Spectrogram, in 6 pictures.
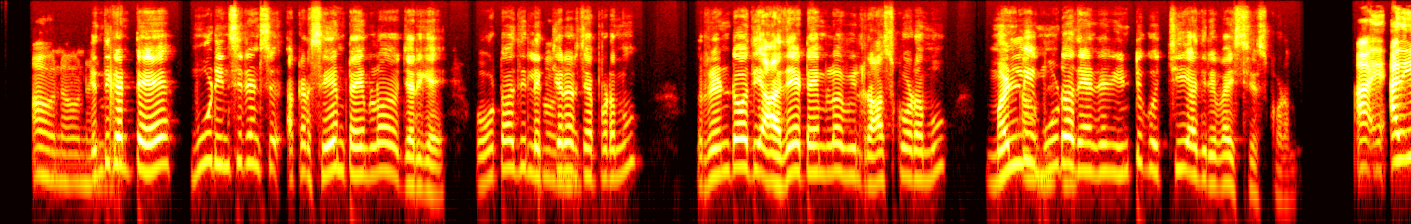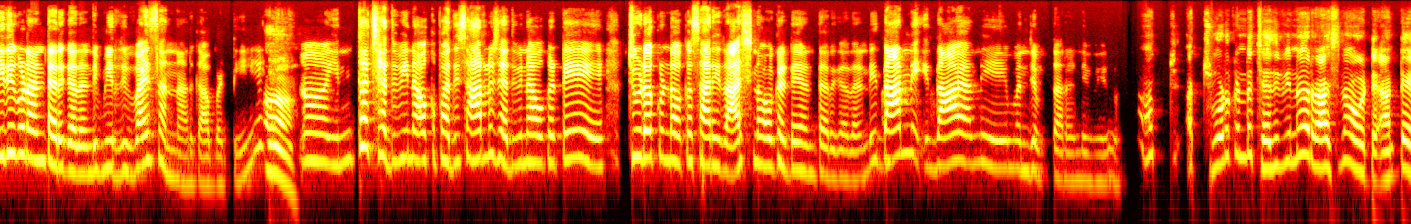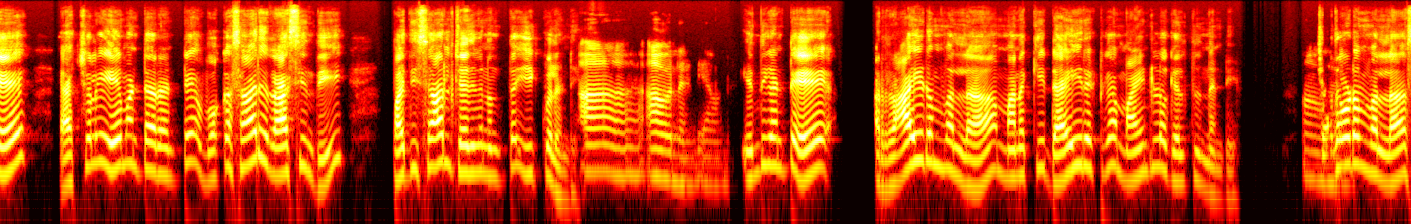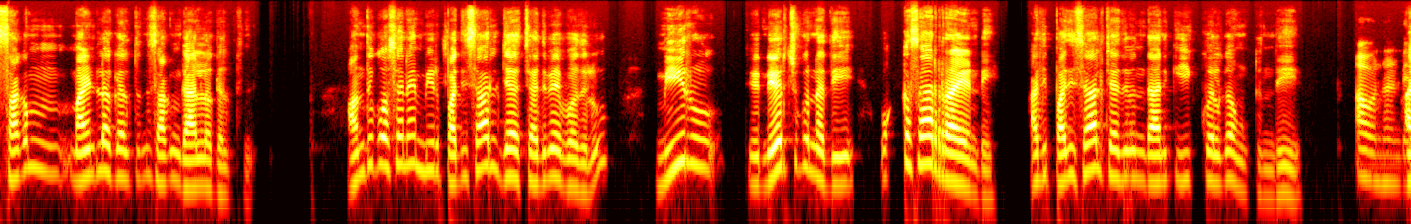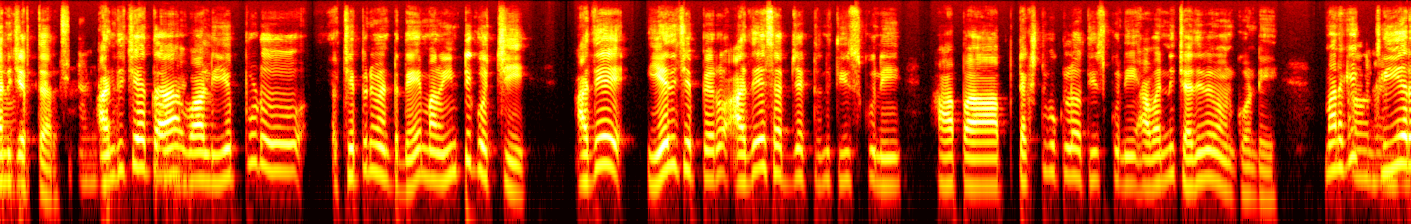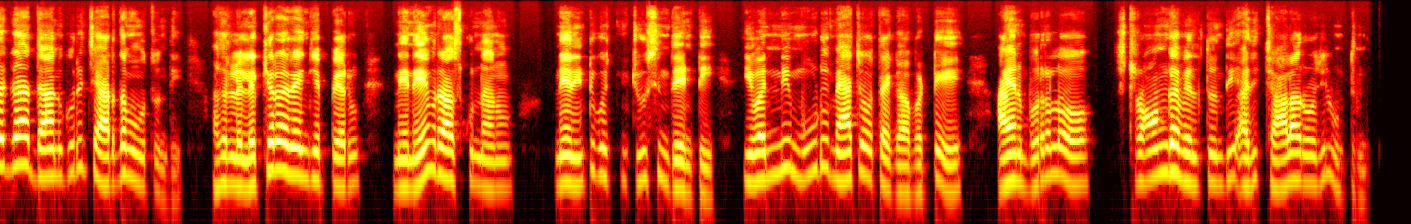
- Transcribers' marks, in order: in English: "ఇన్సిడెంట్స్"; in English: "సేమ్"; in English: "లెక్చరర్"; in English: "రివైజ్"; in English: "రివైస్"; other noise; in English: "యాక్చువల్‌గా"; in English: "ఈక్వల్"; in English: "డైరెక్ట్‌గా"; in English: "ఈక్వల్‌గా"; tapping; in English: "సబ్జెక్ట్‌ని"; in English: "టెక్స్ట్ బుక్‌లో"; in English: "క్లియర్‌గా"; in English: "లెక్చరర్"; in English: "మ్యాచ్"; in English: "స్ట్రాంగ్‌గా"
- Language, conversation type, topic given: Telugu, podcast, పిల్లలకు అర్థమయ్యేలా సరళ జీవనశైలి గురించి ఎలా వివరించాలి?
